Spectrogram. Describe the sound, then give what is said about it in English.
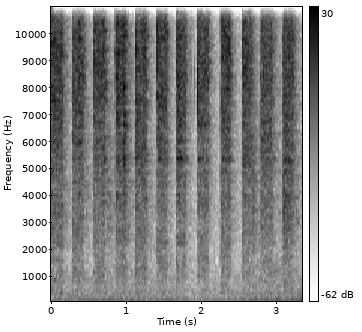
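Cooking spray hisses from an aerosol can onto a grill plate in a quick series of about a dozen short, evenly spaced bursts, fairly loud, over a low steady hum. “I just have cooking spray. They want you to do that so you have a nice quick release when taking things off the grill. I'm going to spray it.”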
